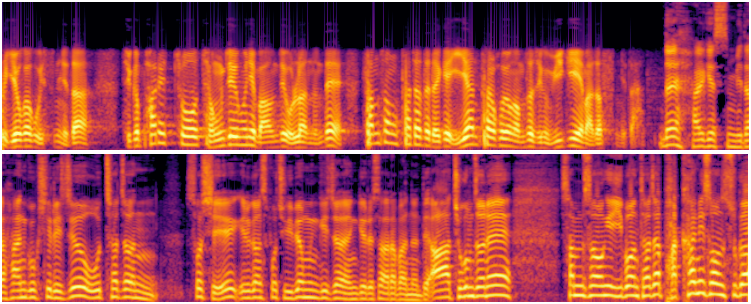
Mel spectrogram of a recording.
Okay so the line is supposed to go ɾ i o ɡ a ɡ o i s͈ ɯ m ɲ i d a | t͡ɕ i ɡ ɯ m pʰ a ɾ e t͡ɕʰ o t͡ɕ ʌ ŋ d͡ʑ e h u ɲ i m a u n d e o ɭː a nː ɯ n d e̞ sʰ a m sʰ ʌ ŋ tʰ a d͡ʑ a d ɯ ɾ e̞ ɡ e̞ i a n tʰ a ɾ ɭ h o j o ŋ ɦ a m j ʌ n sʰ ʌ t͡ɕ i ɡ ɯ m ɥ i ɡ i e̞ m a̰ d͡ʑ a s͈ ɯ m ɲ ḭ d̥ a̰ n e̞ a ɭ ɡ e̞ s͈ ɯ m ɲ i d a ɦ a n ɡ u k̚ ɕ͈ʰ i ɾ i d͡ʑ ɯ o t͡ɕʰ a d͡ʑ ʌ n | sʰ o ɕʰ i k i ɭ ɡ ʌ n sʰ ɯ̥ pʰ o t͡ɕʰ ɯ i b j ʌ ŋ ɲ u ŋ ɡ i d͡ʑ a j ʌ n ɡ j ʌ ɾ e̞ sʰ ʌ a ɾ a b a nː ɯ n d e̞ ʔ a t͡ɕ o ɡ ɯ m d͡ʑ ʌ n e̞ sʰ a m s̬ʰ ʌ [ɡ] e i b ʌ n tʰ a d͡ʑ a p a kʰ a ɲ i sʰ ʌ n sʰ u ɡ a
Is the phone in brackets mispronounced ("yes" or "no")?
yes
